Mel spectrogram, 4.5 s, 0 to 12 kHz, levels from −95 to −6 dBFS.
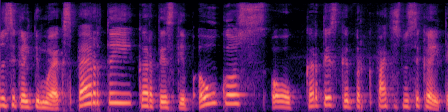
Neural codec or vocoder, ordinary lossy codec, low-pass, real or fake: none; AAC, 48 kbps; 10.8 kHz; real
